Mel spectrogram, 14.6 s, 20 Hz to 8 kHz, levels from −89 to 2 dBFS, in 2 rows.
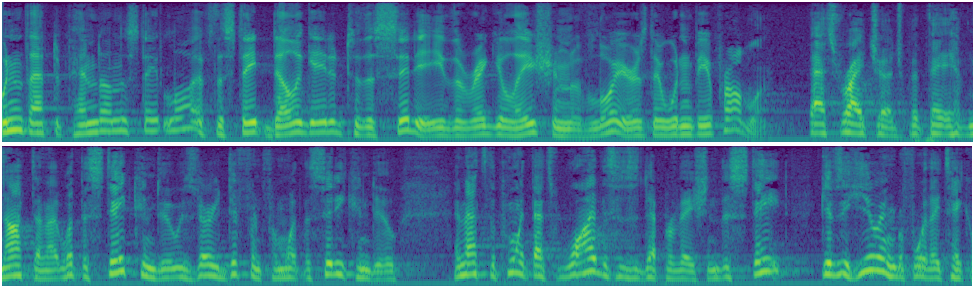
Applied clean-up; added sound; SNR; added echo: none; none; none; none.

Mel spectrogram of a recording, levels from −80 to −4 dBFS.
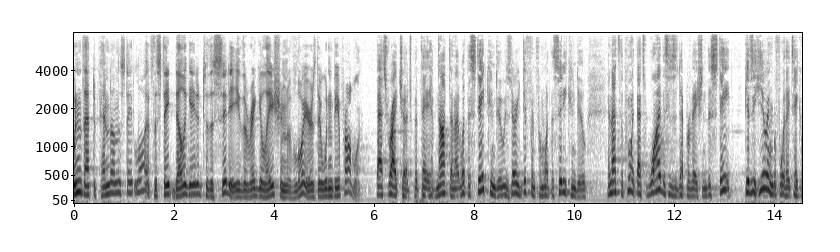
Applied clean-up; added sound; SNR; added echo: neural separator model SepFormer DNS4.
